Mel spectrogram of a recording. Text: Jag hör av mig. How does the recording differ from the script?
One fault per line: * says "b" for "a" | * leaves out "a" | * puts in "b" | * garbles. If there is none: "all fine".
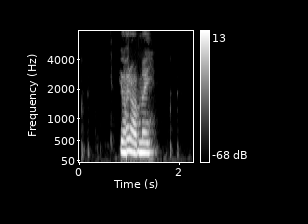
all fine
